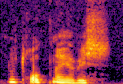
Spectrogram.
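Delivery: put-on very high, forlorn child voice; woeful high-pitched resignation; sighing small boy. A narrator's reading. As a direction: lament it in a high little voice. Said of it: "sukkede han".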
